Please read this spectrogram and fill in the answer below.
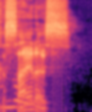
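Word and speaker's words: Cocytus: So when I talked to Bill Tiller, it was the first time I heard the name pronounced out loud. So they are called Cassitans. And the planet is called Cassitus.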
